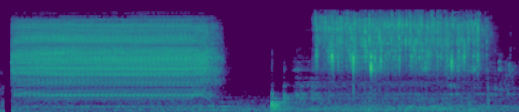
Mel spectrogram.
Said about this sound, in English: you're just gonna hear me like brush my teeth and put on the stuff on my face now.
